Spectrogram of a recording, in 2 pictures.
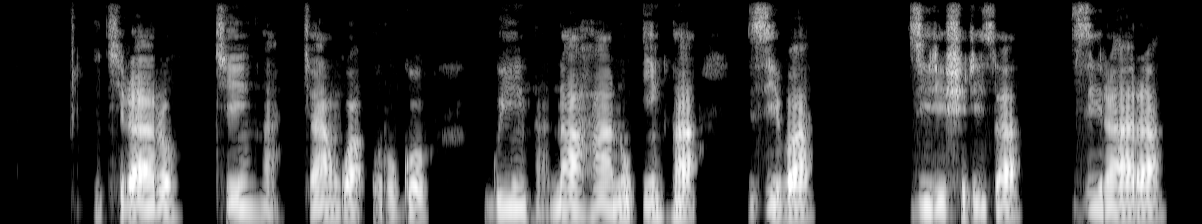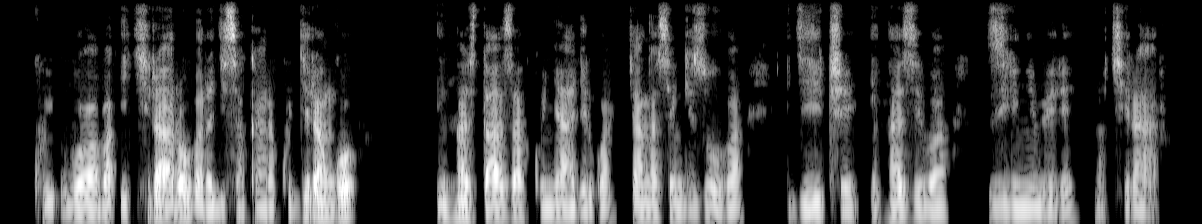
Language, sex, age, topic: Kinyarwanda, male, 25-35, agriculture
